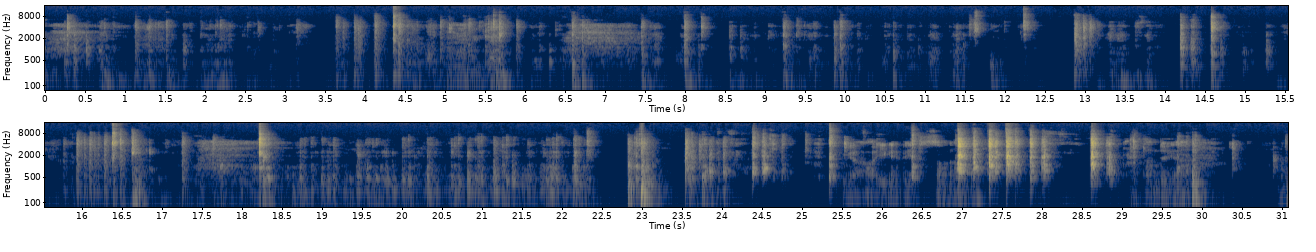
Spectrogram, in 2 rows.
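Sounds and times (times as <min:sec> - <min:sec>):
hand tools clicking and knocking: 0:14.2 - 0:25.6, 0:26.3 - 0:31.0.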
